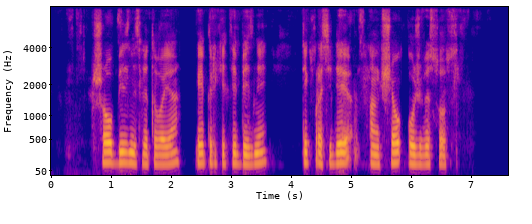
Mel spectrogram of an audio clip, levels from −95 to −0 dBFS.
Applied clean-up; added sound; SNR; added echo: neural mask model Resemble Enhance denoiser.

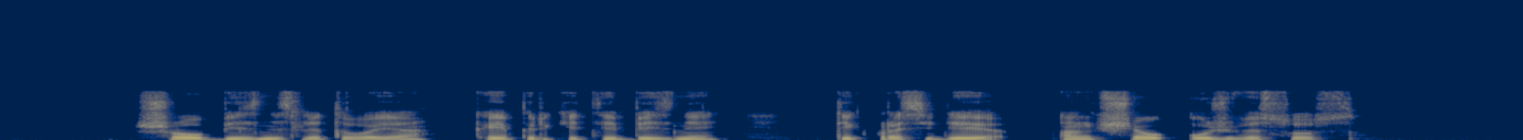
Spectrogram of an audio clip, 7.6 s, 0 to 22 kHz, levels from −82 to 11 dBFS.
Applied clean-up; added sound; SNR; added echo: none; none; none; none.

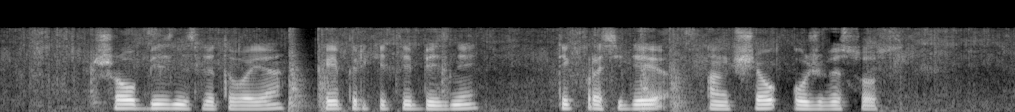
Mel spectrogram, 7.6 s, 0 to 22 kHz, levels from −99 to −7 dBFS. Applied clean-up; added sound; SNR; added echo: none; Slam + Tearing; 19 dB; none.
